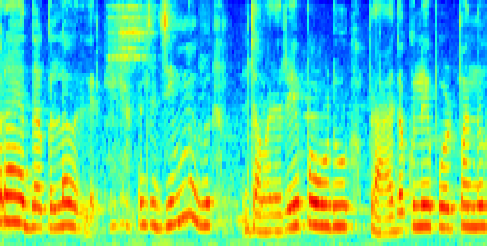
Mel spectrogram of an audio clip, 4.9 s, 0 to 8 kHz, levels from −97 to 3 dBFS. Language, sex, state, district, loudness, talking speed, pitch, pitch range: Tulu, female, Karnataka, Dakshina Kannada, -16 LUFS, 135 wpm, 260 Hz, 240-275 Hz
